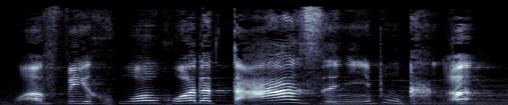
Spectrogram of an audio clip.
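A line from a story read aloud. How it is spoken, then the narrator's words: Through gritted teeth, furious. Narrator (Chinese): 咬牙切齿地说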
